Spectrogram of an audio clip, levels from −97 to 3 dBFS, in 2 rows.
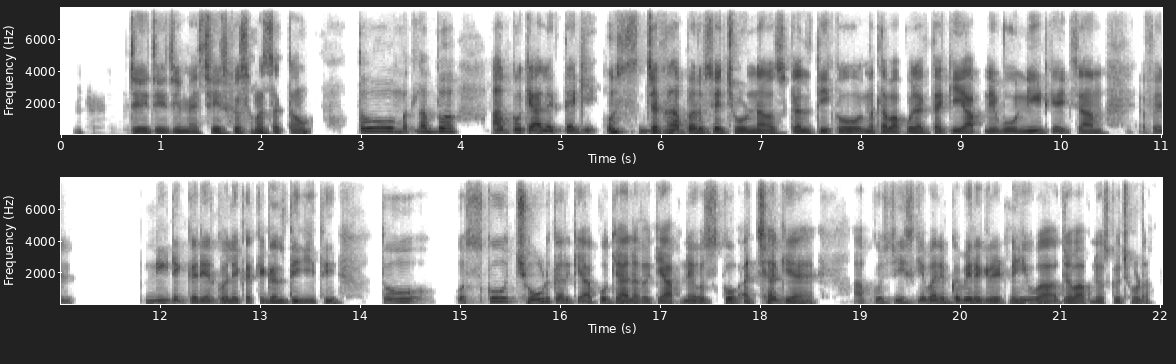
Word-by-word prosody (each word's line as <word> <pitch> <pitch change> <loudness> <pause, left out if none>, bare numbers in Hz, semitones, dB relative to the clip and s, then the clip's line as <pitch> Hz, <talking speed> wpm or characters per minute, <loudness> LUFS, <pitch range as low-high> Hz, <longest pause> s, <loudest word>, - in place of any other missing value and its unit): हुँ, 135 - -16
हुँ। 105 -3 -28 0.2
जी, 105 -3 +4
जी, 100 0 -1
जी 95 +1 -1
मैं 95 +1 +1
इस 95 - -5
चीज़ 100 -1 +2
को 100 - +3
समझ 100 +1 +1
सकता 95 +3 -2
हूँ। 165 +8 -1 0.5
तो 210 +2 +4
मतलब 185 +1 0 0.5
आपको 145 +4 +2
क्या 155 -5 +6
लगता 120 -1 +1
है 125 - +3
कि 135 - -5
उस 185 0 +2
जगह 130 +4 +5
पर 135 -1 +4
उसे 130 +1 +4
छोड़ना 105 -5 +2
उस 100 0 -1
गलती 100 +3 +2
को 115 -1 +2 0.2
मतलब 105 +1 +1
आपको 105 +1 +2
लगता 100 0 +1
है 105 - +4
कि 115 -1 +2
आपने 110 +1 -1
वो 105 0 +2
नीट 120 +5 +2
के 125 - -4
एग्ज़ाम 105 -2 0
या 100 0 -15
फ़िर 120 -2 -6 0.8
नीट 130 +4 -3
एक 150 - -5
करियर 120 +2 +1
को 125 -1 -3
लेकर 110 0 -1
के 115 - +1
गलती 95 +4 +1
की 105 - -4
थी। 120 +2 -1 0.5
तो 170 +1 -4 0.7
उसको 205 +5 -2
छोड़ 175 0 +1
कर 135 -5 -3
के - - -3
आपको 140 0 -1
क्या 135 -4 +3
लगा 115 0 -2
कि 120 - +1
आपने 120 +3 -3
उसको 135 +2 -1 0.2
अच्छा 145 +5 +1
किया 125 -7 0
है? 110 - -6 0.4
आपको 110 +5 -8
उस 130 0 -10
चीज़ 135 0 -5
के 140 - -1
बारे 140 -1 0
में 135 - -8
कभी 145 -1 +3
रिग्रेट 110 -1 0
नहीं 130 +3 -1
हुआ 130 -7 0
जब 105 -1 +2
आपने 100 0 -1
उसको 105 - -5
छोड़ा? - - -6
120 Hz, 205 wpm, -22 LUFS, 105-140 Hz, 0.8 s, क्या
